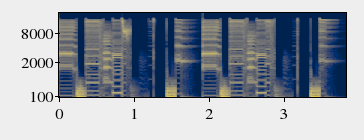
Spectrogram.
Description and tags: ElctroClacks 125bpm04 LoopCache AbstractPercussion
Abstract Percussion Loops made from field recorded found sounds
